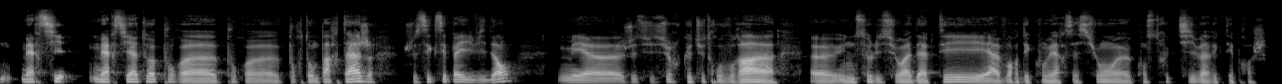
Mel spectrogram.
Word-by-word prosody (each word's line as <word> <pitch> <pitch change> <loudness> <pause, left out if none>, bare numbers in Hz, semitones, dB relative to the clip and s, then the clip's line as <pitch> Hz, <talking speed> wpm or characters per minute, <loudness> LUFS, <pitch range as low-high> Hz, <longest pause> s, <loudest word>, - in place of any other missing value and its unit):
M - - -8
merci - - +4 0.2
merci 115 +4 +3
à 120 - +5
toi 125 +1 0
pour, 110 -3 -4
heu 95 -1 +3
pour, 100 -1 -10
heu 90 -1 -2
pour - - -11
ton 100 -2 -3
partage. 125 +6 +4 0.3
Je - - -11
sais 100 +5 -2
que 110 - -8
c'est - - -2
pas 115 - +2
évident, 105 -2 0 0.4
mais 100 +1 -1
heu, 95 -1 +2
je 95 +3 -8
suis 100 0 -12
sûr 110 +5 -7
que 110 - -5
tu 100 0 -8
trouveras, 100 -1 +5 0.4
heu - - 0
heu, 90 -1 0
une 95 +3 -2
solution 100 0 -3
adaptée 100 +3 0
et 95 - +3
avoir 95 +4 0
des 95 -1 -5
conversations, 95 +2 -3
heu, 85 -1 -3
constructives 100 +2 -6
avec 95 +1 -4
tes - - -9
proches. - - -13
100 Hz, 185 wpm, -24 LUFS, 95-105 Hz, 0.4 s, à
